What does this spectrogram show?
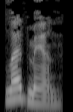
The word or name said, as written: leadman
